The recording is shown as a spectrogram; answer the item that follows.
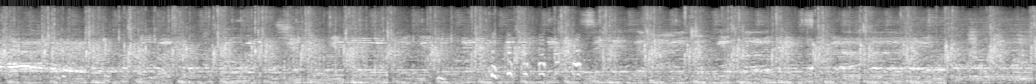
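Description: Upbeat dance music playing in a theatre, with the audience clapping along in time, about two to three claps a second.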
